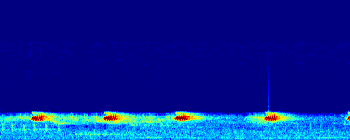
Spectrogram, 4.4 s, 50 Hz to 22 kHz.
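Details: At dawn on 3 June 2023, a female Eurasian eagle-owl feeds the third chick at a camera-monitored nest in Northern Estonia. Four or five short shrill hissing notes sound at roughly one-second spacing.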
